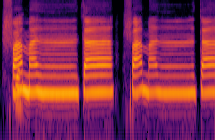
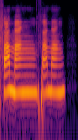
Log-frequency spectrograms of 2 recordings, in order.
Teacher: Nah ini nun ketemu tak ya, berarti ikhfanya yang akrob ya, karena huruf tak paling dekat makhrajnya dengan nun ya. Jadi dari depan biar tipis.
